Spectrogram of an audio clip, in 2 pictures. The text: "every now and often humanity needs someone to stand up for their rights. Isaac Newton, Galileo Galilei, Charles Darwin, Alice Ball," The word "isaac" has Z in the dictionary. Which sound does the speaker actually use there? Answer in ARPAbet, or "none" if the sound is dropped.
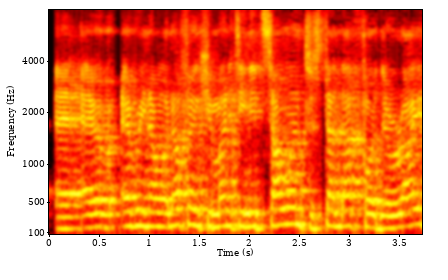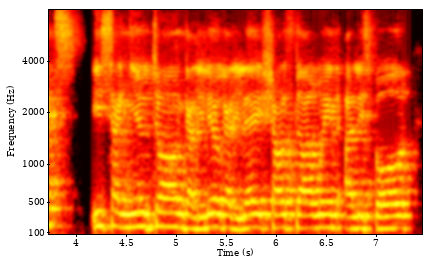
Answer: S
